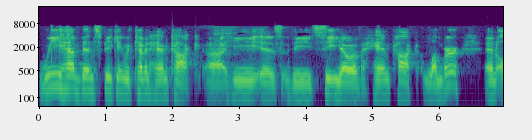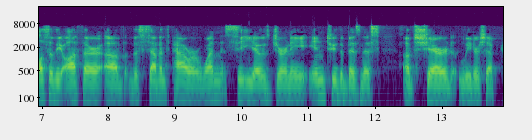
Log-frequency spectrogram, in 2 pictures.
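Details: Adult male speaker; normal voice.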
